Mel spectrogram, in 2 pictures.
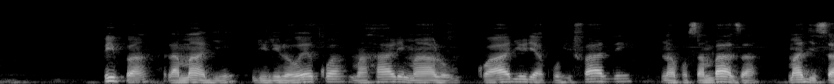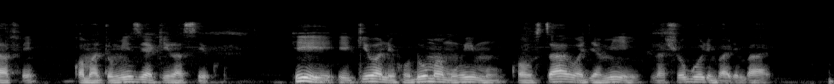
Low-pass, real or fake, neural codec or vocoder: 7.2 kHz; real; none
